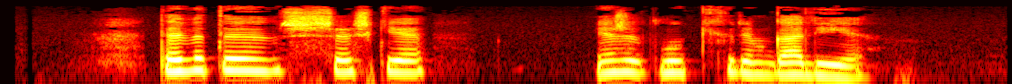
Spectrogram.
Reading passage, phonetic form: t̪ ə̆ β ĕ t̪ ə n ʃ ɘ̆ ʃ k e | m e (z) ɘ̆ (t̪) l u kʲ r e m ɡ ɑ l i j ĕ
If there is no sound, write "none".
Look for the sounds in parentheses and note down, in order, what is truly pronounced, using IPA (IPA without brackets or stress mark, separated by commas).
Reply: ʒ, t̪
